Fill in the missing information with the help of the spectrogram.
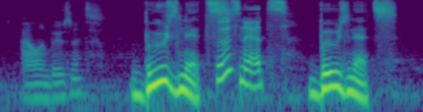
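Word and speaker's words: Busenitz: that let's see what Alan's real last name pronunciation is Alan business Alan business booze knits who's knits booze knits like you know you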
